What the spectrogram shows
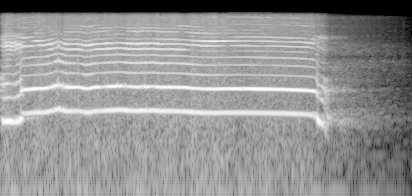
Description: clock ring

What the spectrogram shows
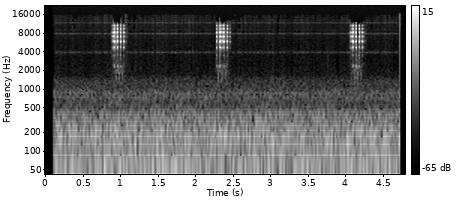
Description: selecting SOUND EFFECT; Among Us

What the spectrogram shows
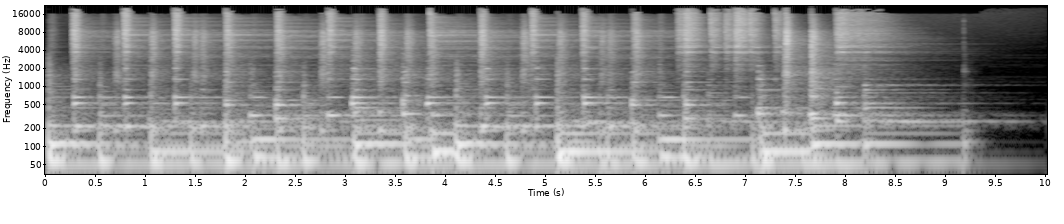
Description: Jingle

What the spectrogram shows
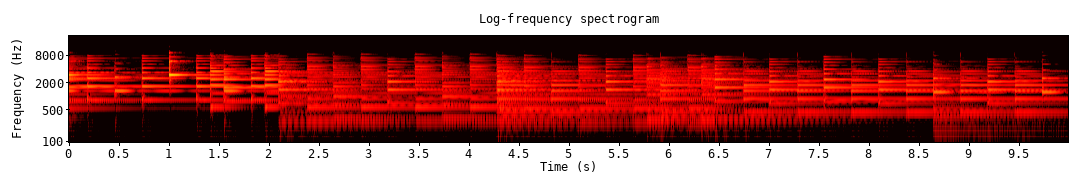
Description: arpeggio

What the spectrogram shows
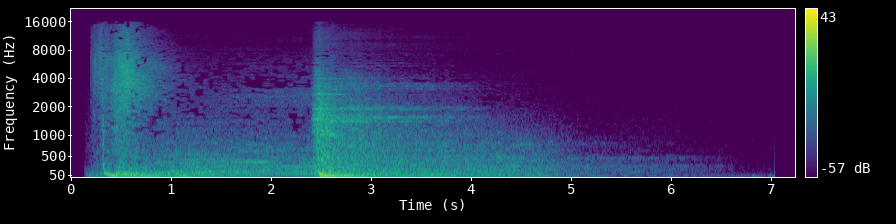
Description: Mission Failed Sound; GTA 5

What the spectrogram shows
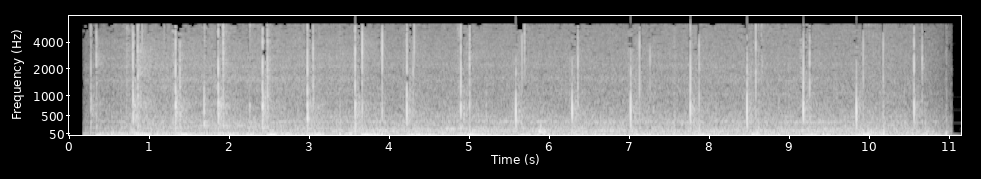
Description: steps

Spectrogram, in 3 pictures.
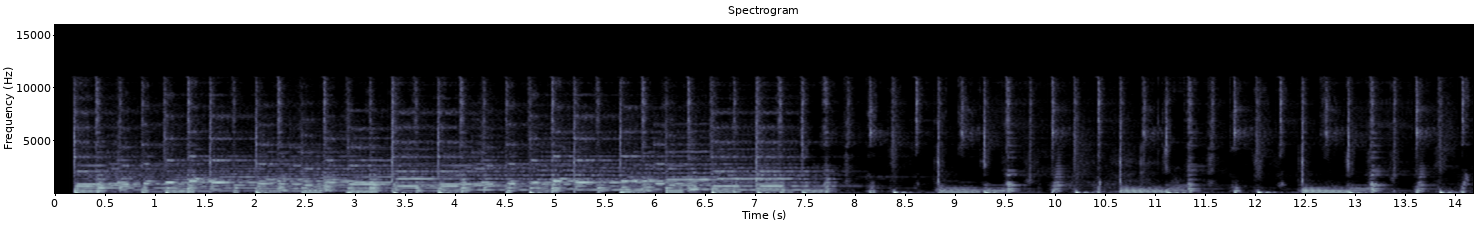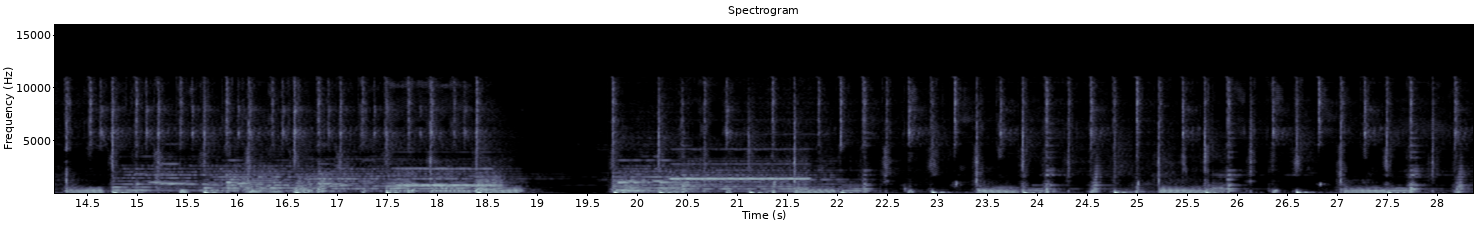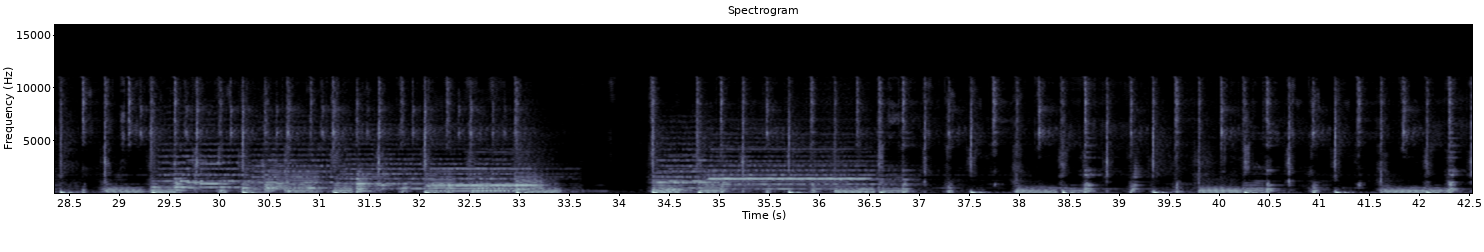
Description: accompaniment

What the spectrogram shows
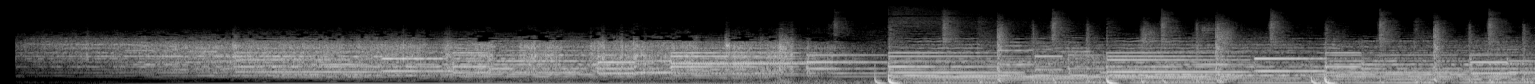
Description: Lo Fi hip hop remix; Over the Garden wall

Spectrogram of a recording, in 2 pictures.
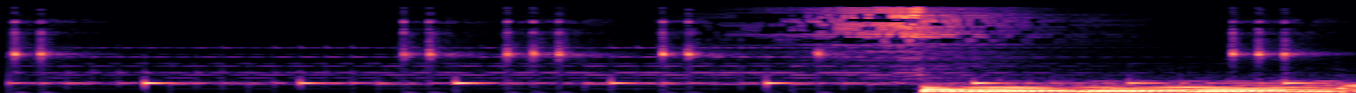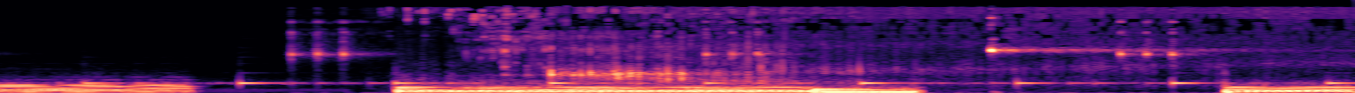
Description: Conference Ident Intro; Coca-Cola; Minimalist Stage Visuals; Projection Map

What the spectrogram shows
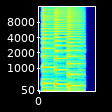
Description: error sfx

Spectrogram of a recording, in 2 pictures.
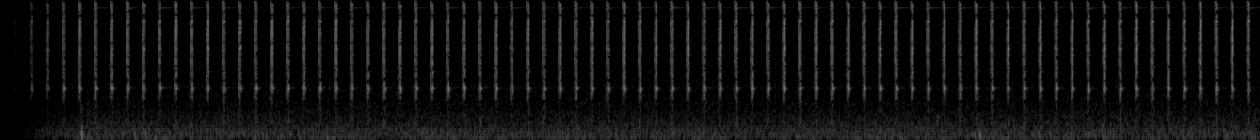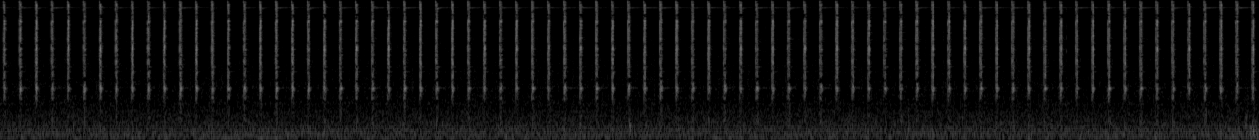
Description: Sonido reloj tic tac Tic tac clock sound

